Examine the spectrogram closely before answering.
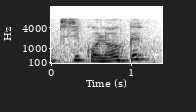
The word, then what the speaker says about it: psychologue: C plus H se prononce K. إذن هذا الحرف المركب ينطق مثل الحرف K في بعض الكلمات في اللغة الفرنسية comme le technicien, le psychologue, le chronomètre.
